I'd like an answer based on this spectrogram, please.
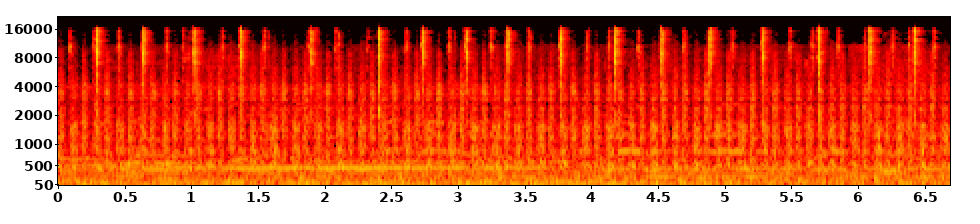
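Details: Joe, a standard poodle being groomed at a dog grooming salon in Paris's 8th arrondissement, pants steadily: short breathy puffs about three times a second, evenly spaced, over a faint steady hum.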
